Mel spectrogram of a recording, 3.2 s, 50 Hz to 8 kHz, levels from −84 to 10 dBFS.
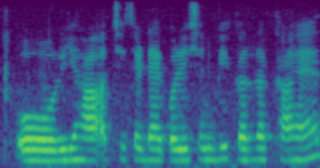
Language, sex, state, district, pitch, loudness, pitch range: Hindi, female, Haryana, Jhajjar, 200 Hz, -15 LUFS, 190-205 Hz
